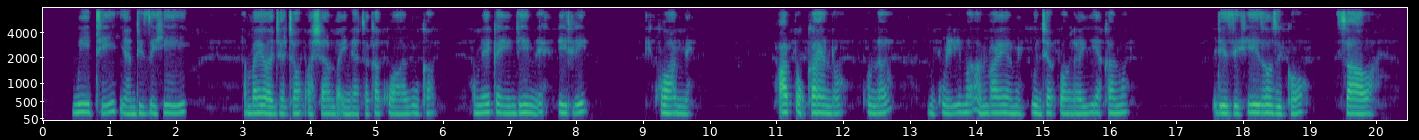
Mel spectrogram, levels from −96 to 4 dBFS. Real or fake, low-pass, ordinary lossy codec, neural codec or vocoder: fake; 7.2 kHz; MP3, 64 kbps; codec, 16 kHz, 2 kbps, FunCodec, trained on LibriTTS, 25 frames a second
